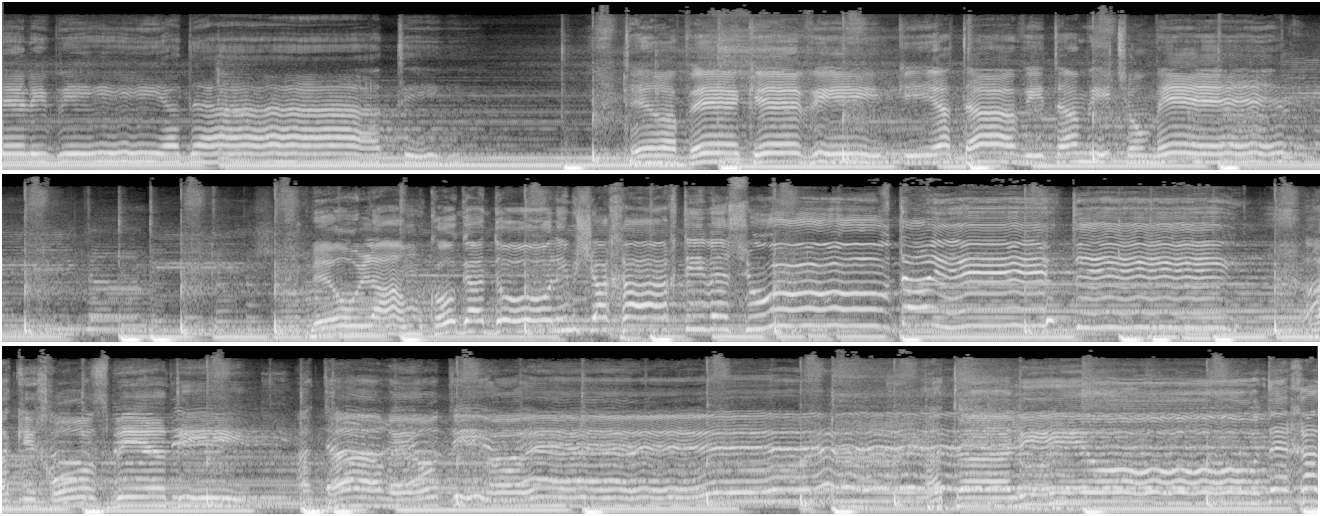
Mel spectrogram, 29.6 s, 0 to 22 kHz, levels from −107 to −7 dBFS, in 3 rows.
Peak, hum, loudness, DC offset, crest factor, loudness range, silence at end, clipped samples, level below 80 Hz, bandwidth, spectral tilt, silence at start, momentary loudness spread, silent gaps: -4 dBFS; none; -18 LUFS; under 0.1%; 14 dB; 4 LU; 0 s; under 0.1%; -22 dBFS; 19.5 kHz; -5 dB/octave; 0 s; 6 LU; none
